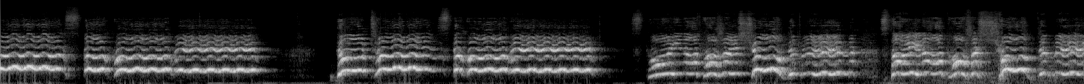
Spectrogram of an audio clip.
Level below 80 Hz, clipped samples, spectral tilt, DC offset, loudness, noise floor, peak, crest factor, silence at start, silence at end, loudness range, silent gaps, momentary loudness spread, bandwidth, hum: -56 dBFS; under 0.1%; -1.5 dB/octave; under 0.1%; -14 LUFS; -54 dBFS; -4 dBFS; 12 dB; 0 s; 0 s; 3 LU; none; 7 LU; 11.5 kHz; none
